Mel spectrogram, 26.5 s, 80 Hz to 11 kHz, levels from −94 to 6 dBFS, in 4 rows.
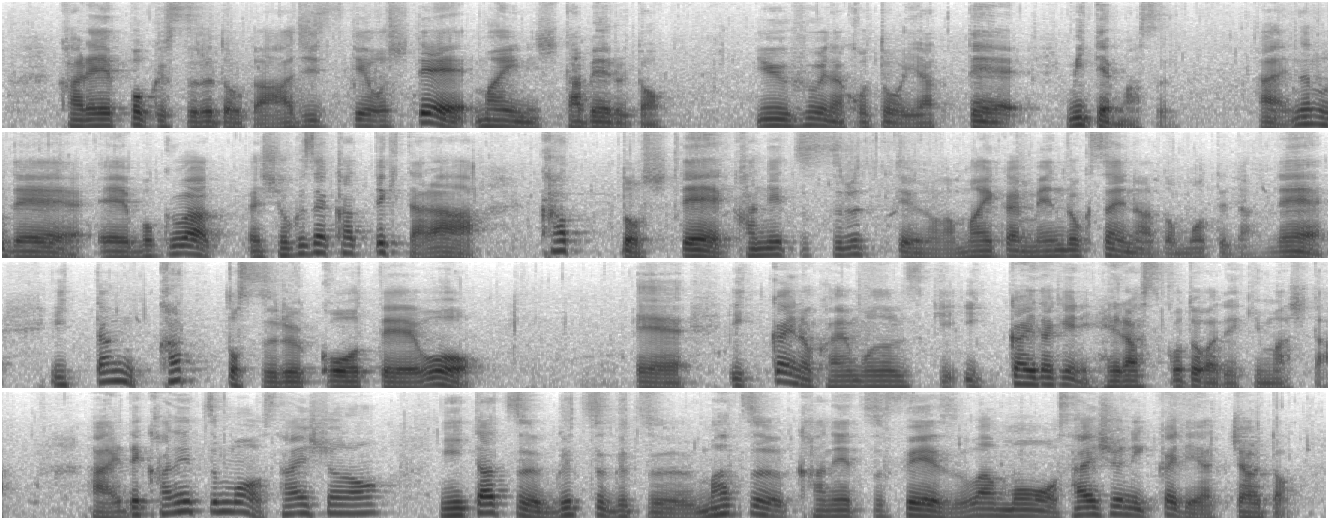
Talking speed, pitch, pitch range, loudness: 360 characters per minute, 110 Hz, 100-140 Hz, -22 LUFS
